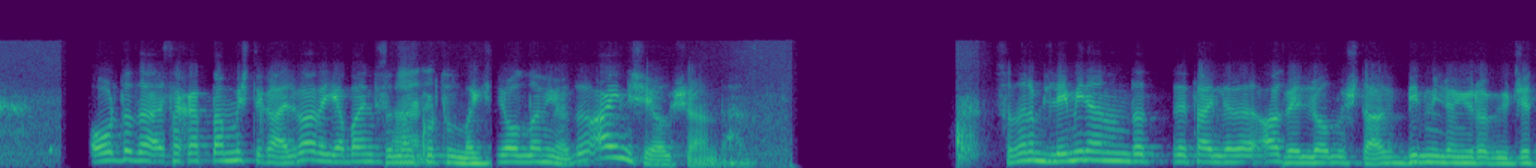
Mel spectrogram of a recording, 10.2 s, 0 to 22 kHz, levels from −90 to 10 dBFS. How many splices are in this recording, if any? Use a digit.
6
